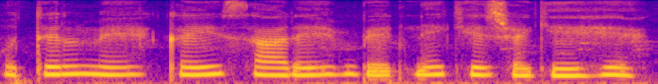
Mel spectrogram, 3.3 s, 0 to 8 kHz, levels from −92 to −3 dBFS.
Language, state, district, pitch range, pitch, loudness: Hindi, Arunachal Pradesh, Papum Pare, 220-240 Hz, 230 Hz, -15 LUFS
